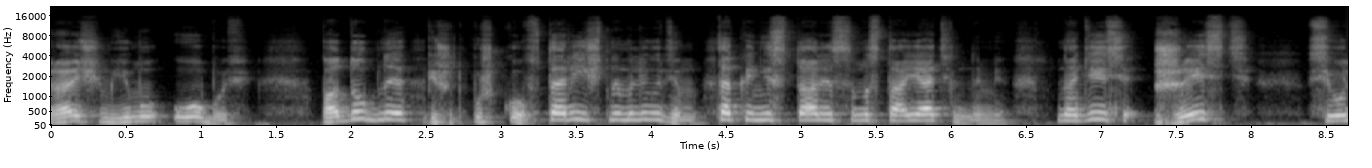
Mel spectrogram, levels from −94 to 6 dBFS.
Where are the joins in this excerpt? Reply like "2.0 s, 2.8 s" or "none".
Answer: 2.5 s, 3.2 s, 4.4 s, 7.4 s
